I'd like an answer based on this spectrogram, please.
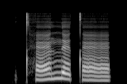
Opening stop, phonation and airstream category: aspirated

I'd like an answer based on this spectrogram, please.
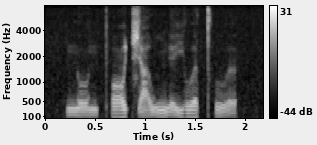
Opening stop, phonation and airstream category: aspirated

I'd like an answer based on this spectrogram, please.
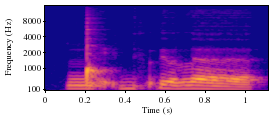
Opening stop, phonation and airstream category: click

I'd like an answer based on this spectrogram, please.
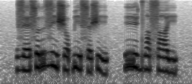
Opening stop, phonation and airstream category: implosive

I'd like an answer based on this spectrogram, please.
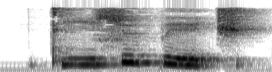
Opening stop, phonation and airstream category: ejective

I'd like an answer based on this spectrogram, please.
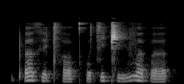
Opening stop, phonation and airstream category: ejective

